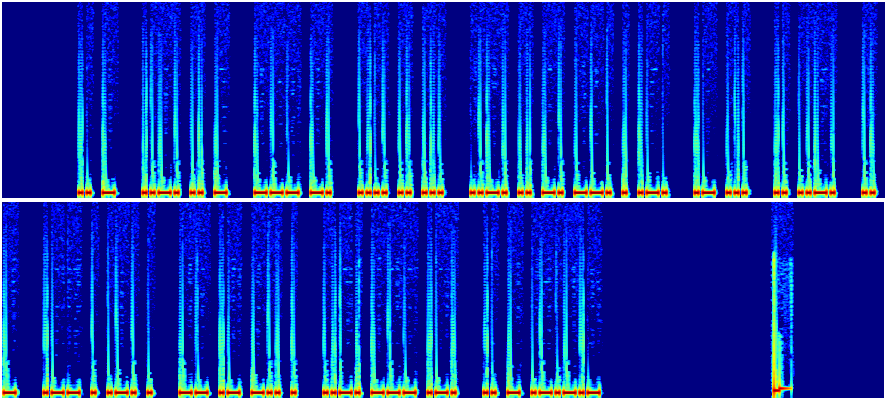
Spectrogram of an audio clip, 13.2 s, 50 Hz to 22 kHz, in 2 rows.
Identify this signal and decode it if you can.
Morse code, heard as a keyed tone, about 40 wpm, 700 Hz. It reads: IT FIT ON HIS FINGER AS IF IT WERE MADE FOR IT.
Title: Sentences from Top 1600 Words 40wpm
